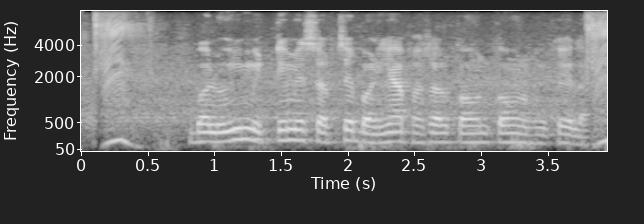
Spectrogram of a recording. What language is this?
Bhojpuri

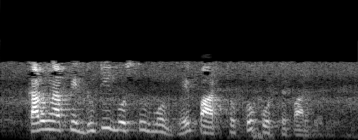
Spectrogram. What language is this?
Bangla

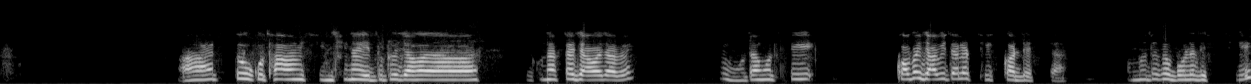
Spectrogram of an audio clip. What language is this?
Bangla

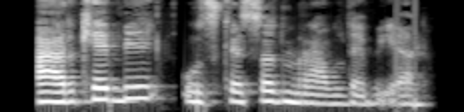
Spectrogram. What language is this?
Georgian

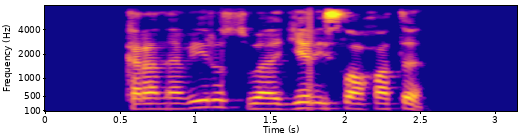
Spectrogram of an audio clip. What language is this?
Uzbek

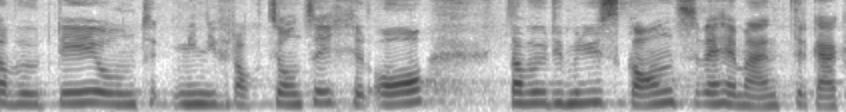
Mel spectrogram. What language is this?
Swiss German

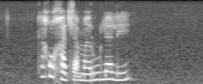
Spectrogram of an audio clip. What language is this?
Northern Sotho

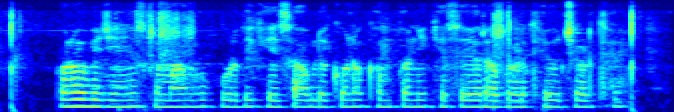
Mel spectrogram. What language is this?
Chhattisgarhi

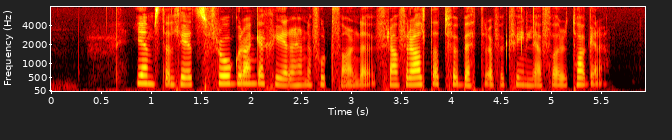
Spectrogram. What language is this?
Swedish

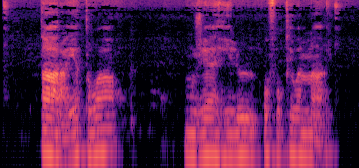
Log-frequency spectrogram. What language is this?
Arabic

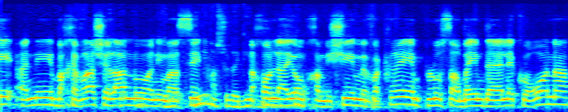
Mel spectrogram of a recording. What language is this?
Hebrew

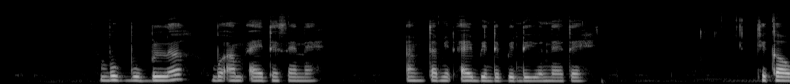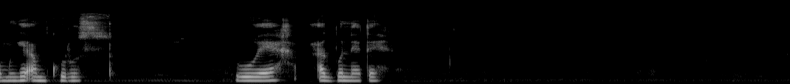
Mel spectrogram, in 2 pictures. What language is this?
Wolof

